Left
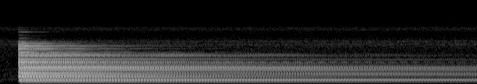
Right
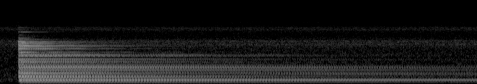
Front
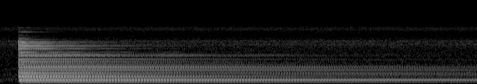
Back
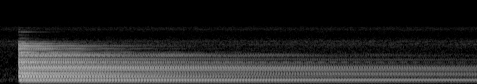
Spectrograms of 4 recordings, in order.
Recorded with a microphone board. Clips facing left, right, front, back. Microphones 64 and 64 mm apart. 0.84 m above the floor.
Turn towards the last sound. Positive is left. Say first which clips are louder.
# left 11 dB, back 9 dB
turn(degrees=135)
